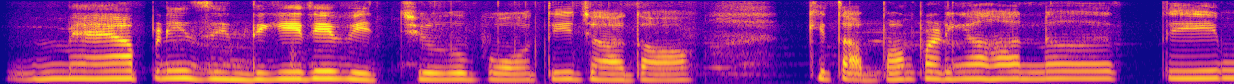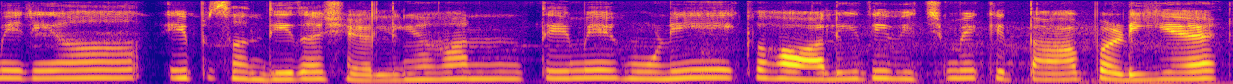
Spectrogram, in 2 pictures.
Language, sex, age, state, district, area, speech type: Punjabi, female, 18-30, Punjab, Fatehgarh Sahib, rural, spontaneous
